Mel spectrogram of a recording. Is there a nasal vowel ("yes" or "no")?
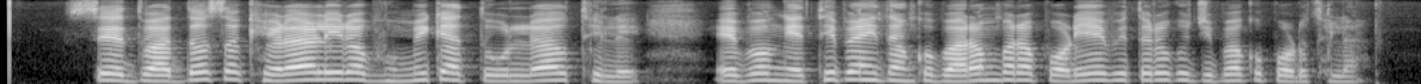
yes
